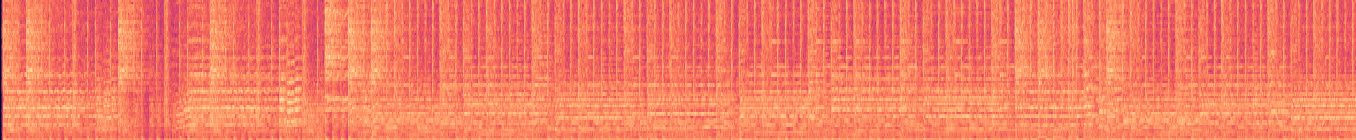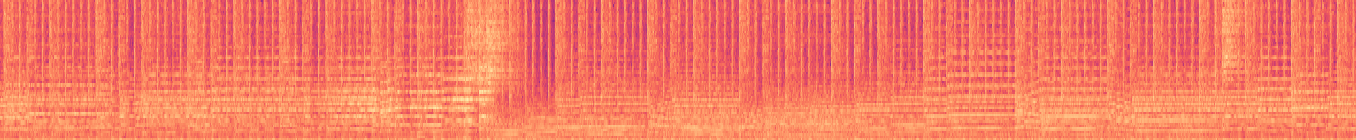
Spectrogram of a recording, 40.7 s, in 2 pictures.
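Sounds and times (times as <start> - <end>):
battle music: 0.0 - 40.6.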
